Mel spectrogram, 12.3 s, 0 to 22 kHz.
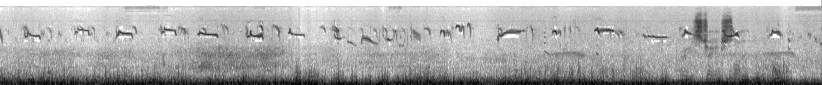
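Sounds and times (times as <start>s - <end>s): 
Asian short-toed lark Calandrella cheleensis singing: 0.0s - 12.3s.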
